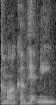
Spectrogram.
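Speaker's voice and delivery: normal talking voice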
